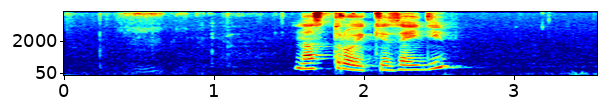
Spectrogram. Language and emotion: Russian, neutral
